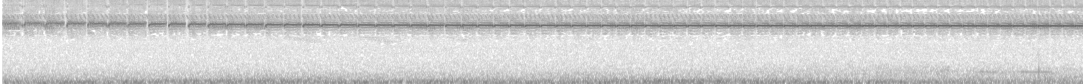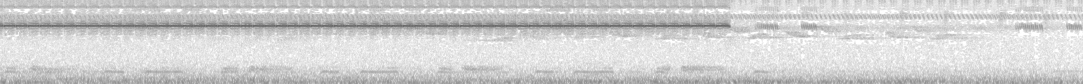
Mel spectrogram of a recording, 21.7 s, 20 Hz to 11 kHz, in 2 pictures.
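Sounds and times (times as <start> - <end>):
kumasuzumushi cricket chirping: 0.0 - 21.6.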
